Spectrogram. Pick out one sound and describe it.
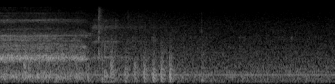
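A man exhales a long breath of vapour.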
